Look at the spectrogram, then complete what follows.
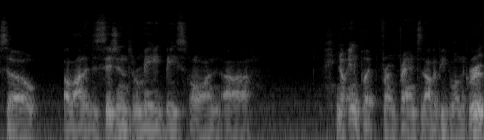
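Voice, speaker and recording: Loud and at a fairly quick pace, a man with a very deep, low pitch and vocal fry uses lively intonation and a bright, sharp tone, with audible room echo around him. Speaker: podcast host. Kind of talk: casual monologue. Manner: confident.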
